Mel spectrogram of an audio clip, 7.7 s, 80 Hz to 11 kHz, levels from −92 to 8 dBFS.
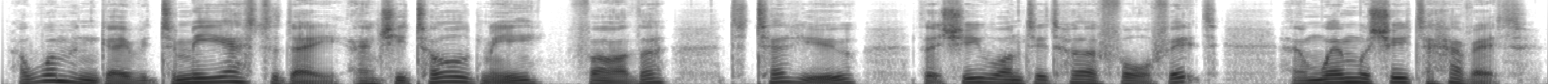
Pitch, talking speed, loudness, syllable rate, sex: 130 Hz, 210 wpm, -17 LUFS, 5.1 syllables/s, male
